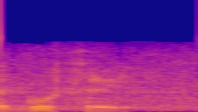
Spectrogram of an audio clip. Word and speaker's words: Guthrie: Se pronuncia Guthrie.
